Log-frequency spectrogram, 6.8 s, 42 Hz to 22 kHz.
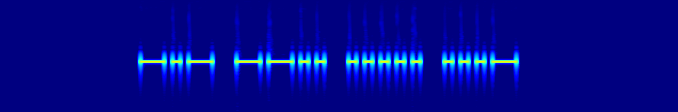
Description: Morse code, heard as a keyed tone, about 15 wpm, 700 Hz. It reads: KZ5V
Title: USA Call Signs - 4 Characters - Repeated 3x - 15wpm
